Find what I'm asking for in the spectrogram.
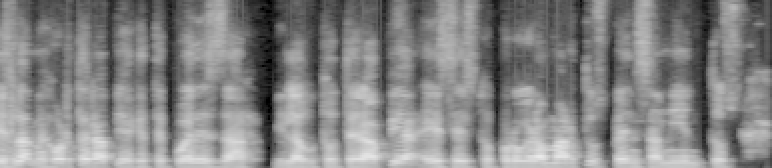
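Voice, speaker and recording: In a quiet setting, a man speaks at a fairly quick clip. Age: 50s. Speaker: motivational speaker at a business event; motivational speaker. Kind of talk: motivational talk to a live audience. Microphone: video call.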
